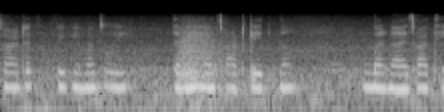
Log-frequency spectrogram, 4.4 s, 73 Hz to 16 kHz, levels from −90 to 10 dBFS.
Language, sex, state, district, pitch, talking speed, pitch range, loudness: Chhattisgarhi, female, Chhattisgarh, Raigarh, 240 Hz, 150 wpm, 235-245 Hz, -18 LUFS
